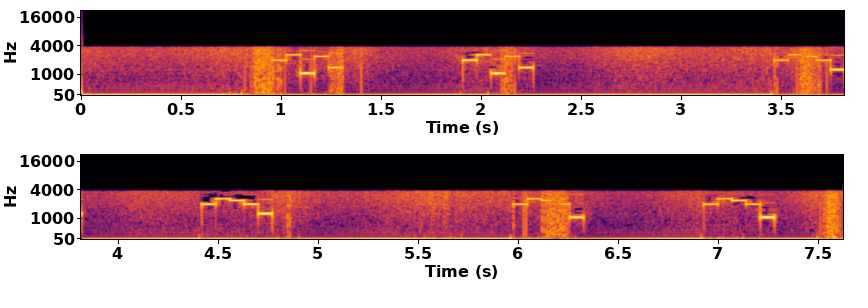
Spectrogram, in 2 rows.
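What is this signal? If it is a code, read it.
Five-tone selective call (ZVEI), heard as quick runs of five tones, tones of about 70 ms. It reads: 88104 88104 88083 88081
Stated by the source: ZVEI five-tone selective call received by SDR.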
